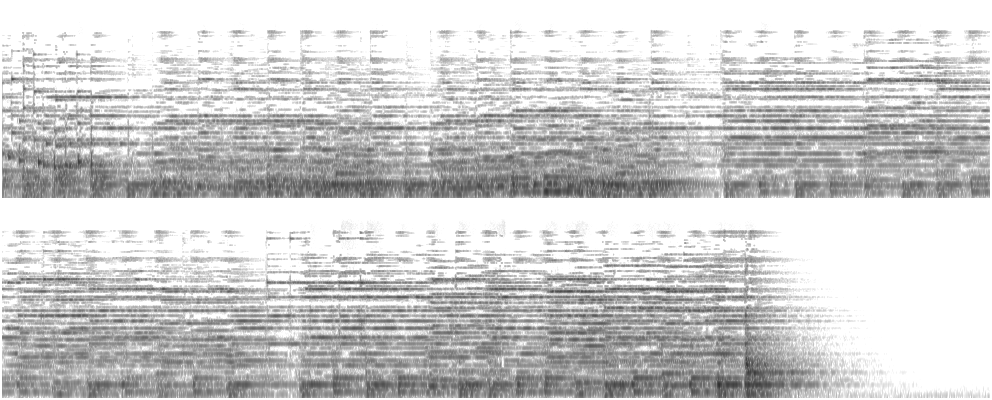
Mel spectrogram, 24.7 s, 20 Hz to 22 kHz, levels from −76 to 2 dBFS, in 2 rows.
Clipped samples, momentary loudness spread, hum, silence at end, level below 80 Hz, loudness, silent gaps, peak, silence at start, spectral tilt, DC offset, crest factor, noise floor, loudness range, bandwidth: under 0.1%; 9 LU; none; 2.05 s; -40 dBFS; -23 LUFS; none; -4 dBFS; 0 s; -3.5 dB/octave; under 0.1%; 20 dB; -66 dBFS; 6 LU; 16 kHz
